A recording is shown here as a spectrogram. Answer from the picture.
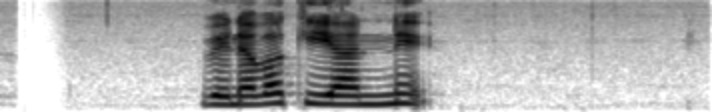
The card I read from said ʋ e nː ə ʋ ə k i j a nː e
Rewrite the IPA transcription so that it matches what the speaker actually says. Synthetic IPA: ʋ e n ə ʋ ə k i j a nː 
